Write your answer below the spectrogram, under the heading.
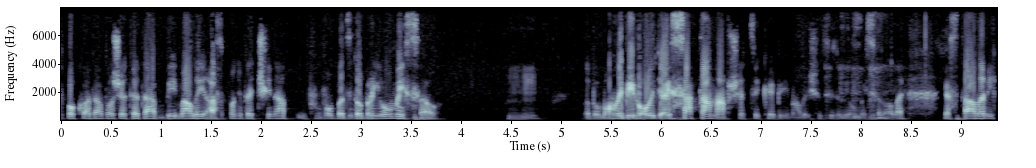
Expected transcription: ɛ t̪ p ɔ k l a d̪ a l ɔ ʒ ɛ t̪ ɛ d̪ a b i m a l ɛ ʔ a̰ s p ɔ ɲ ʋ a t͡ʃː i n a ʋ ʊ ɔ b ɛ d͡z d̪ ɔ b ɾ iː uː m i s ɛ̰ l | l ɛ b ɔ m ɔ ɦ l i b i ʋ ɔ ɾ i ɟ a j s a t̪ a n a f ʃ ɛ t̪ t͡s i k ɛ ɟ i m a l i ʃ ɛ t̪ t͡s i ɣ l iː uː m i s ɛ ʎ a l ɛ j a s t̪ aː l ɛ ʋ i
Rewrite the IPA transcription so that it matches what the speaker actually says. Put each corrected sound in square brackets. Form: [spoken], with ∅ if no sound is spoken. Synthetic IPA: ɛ t̪ p ɔ k l a d̪ a l ɔ ʒ ɛ t̪ ɛ d̪ a b i m a l [i] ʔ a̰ s p ɔ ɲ ʋ [ɛ] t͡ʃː i n a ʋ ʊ ɔ b ɛ d͡z d̪ ɔ b ɾ iː uː m i s ɛ̰ l | l ɛ b ɔ m ɔ ɦ l i b i ʋ ɔ [l] i ɟ a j s a t̪ a n a f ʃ ɛ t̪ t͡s i k ɛ [b] i m a l i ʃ ɛ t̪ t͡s i [z] l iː uː m i s ɛ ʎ a l ɛ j a s t̪ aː l ɛ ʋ i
